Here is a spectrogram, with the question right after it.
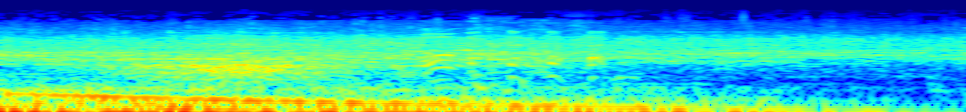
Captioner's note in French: laughing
